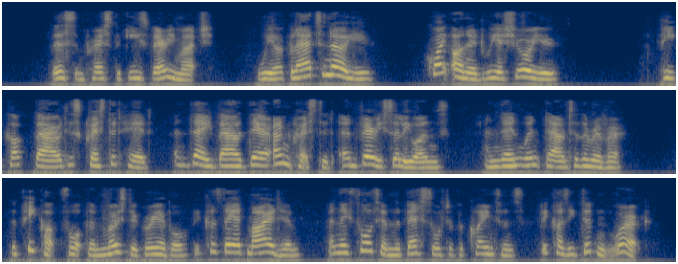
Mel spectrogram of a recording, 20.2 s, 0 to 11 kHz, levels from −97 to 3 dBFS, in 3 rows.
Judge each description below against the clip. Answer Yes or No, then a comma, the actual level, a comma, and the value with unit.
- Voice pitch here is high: Yes, high, 225 Hz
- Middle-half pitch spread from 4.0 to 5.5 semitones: Yes, average, 4.4 semitones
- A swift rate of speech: No, average, 185 wpm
